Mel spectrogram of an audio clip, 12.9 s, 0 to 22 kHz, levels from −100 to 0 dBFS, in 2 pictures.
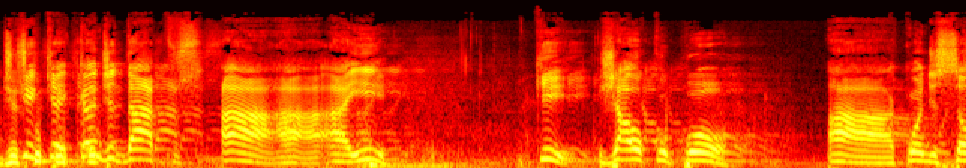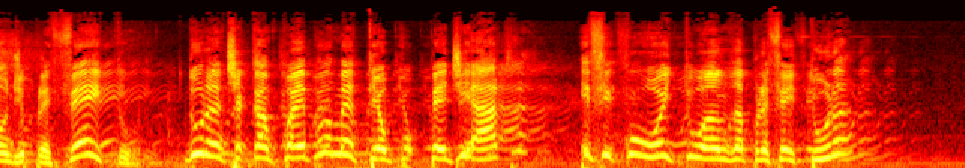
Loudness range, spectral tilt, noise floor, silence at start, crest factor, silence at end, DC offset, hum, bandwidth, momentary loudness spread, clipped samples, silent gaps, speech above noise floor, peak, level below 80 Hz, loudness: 2 LU; -4.5 dB/octave; -49 dBFS; 0 s; 14 dB; 0.6 s; under 0.1%; none; 16.5 kHz; 10 LU; under 0.1%; none; 30 dB; -6 dBFS; -40 dBFS; -19 LUFS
